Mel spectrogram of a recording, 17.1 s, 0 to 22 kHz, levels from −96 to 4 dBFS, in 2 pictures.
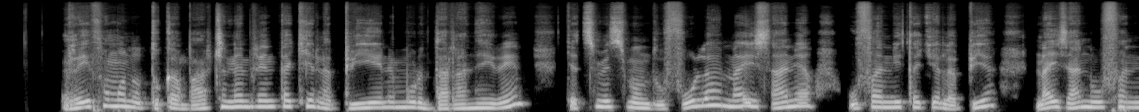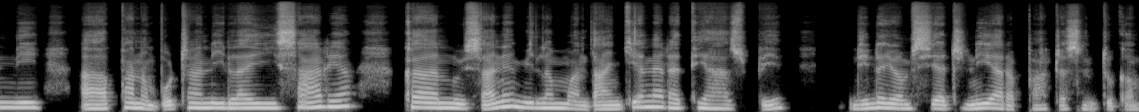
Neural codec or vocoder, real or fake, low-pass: codec, 44.1 kHz, 7.8 kbps, Pupu-Codec; fake; 19.8 kHz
